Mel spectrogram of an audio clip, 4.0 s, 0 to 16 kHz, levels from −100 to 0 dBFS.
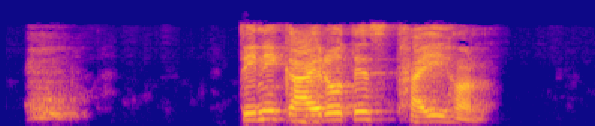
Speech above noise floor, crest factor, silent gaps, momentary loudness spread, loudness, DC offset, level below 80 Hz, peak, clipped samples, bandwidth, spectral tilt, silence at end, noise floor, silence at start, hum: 65 dB; 16 dB; none; 20 LU; -11 LUFS; under 0.1%; -62 dBFS; 0 dBFS; under 0.1%; 8.2 kHz; -1 dB/octave; 0.7 s; -77 dBFS; 0.2 s; none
